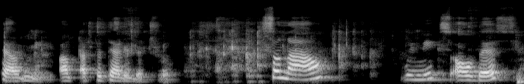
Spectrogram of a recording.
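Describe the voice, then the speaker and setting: A woman with a non-native accent speaks at a very slow pace, leaving long, frequent pauses. Her fairly high pitch moves in very wide swings. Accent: non-native, admits pronunciation issues. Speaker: home cooking channel host. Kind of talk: cooking tutorial. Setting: home kitchen. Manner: slow, halting, many fillers.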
